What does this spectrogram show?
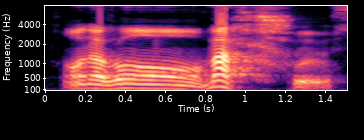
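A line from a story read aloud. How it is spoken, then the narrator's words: Exclaiming. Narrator (French): s'écria Pitou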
